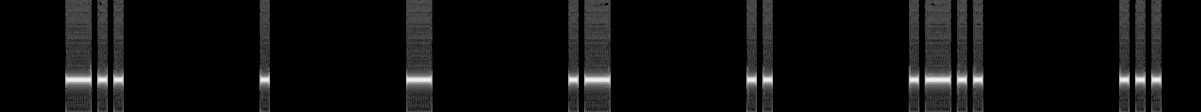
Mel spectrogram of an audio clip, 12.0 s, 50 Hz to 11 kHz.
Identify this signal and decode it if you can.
Morse code, heard as a keyed tone, about 15 wpm, spaced as for 5 wpm, 1000 Hz. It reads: DETAILS
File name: qotdfiles / 5wpm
